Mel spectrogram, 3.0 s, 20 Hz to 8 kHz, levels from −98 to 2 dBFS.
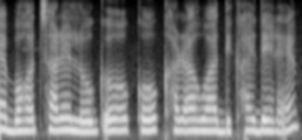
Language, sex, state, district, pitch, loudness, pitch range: Hindi, female, Assam, Kamrup Metropolitan, 235 Hz, -13 LUFS, 230-240 Hz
